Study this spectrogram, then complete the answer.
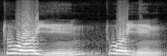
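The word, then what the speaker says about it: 多云: And then 多云 is cloudy outside, and 多 is 一声, and 云 is 二声 or second tone.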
